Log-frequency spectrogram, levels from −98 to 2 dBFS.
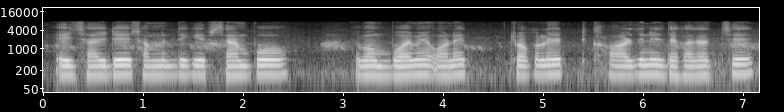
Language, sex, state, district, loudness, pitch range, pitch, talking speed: Bengali, male, West Bengal, Cooch Behar, -17 LUFS, 140-145 Hz, 140 Hz, 110 wpm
